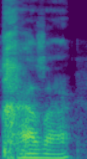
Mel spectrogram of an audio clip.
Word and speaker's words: Khazar: Did the Kazerians, Kazerians, whichever way you want to pronounce it, Khazar, you got to do it from the back of the throat.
